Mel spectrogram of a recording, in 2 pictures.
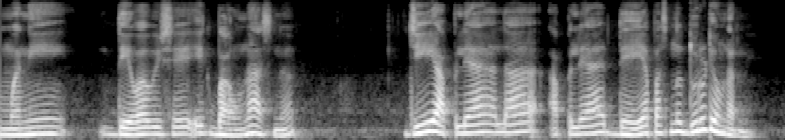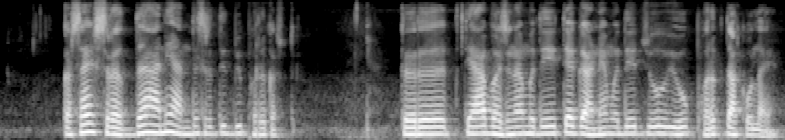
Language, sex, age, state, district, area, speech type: Marathi, male, 18-30, Maharashtra, Sangli, urban, spontaneous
